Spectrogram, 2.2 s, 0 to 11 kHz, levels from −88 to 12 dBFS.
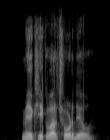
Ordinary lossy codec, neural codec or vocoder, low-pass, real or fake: Opus, 24 kbps; none; 9.9 kHz; real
